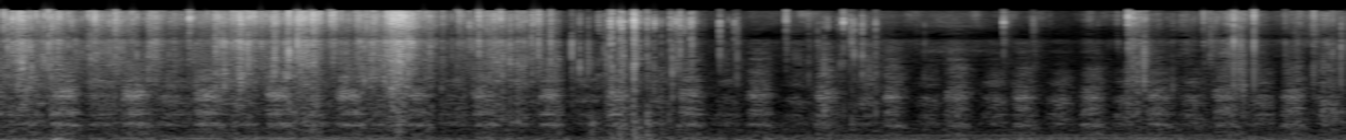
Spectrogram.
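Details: Pet Golden Retriever from the duo Kohaku and Bis, panting beside a visiting girl who is saying goodbye; quick, evenly spaced breathy pants, about two per second, clearest in the second half after some rustling handling noise.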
